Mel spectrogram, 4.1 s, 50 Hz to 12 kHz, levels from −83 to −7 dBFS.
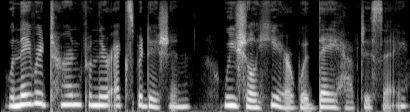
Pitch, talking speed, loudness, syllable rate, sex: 235 Hz, 205 wpm, -18 LUFS, 4.9 syllables/s, female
